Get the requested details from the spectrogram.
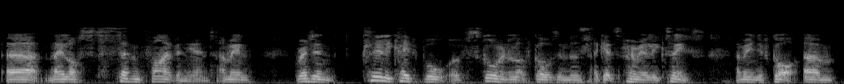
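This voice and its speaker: A man's voice: on the low side, fairly quick, slightly rough. A man hosting a casual football podcast, talking with many fillers and restarts. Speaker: podcast host. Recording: dull lo-fi podcast audio.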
